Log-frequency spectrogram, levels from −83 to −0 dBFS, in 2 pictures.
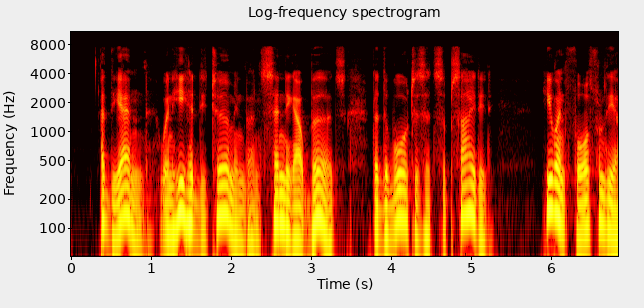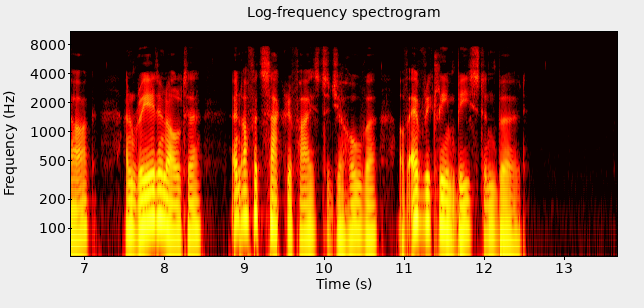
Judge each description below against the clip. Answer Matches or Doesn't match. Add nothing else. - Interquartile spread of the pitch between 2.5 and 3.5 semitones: Doesn't match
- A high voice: Doesn't match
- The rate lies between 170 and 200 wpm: Doesn't match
